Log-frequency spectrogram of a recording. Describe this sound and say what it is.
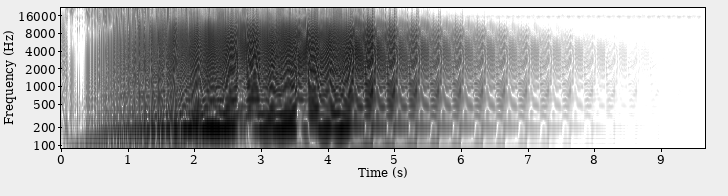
Sound effects > Experimental
Analog Bass, Sweeps, and FX-064
alien, analog, analogue, basses, effect, electronic, oneshot, retro, robotic, snythesizer, sweep, vintage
